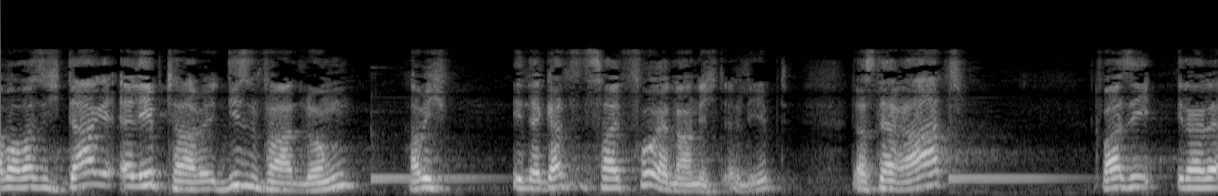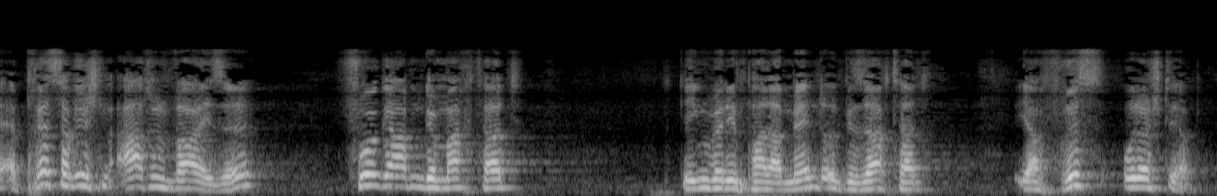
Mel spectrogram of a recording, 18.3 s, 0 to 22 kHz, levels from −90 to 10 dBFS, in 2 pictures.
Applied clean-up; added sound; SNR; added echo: none; Ringtone; 16 dB; reverberation time 0.5 s.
